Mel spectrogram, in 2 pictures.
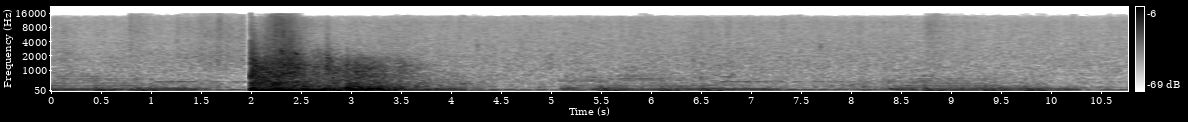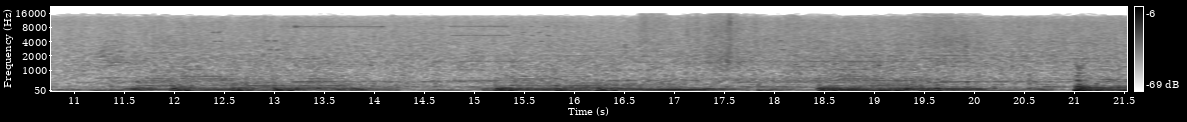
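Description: Footsteps rustle through dense leafy plants.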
